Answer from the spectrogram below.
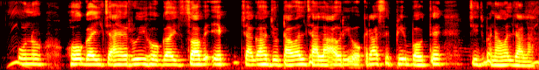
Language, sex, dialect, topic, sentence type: Bhojpuri, male, Southern / Standard, agriculture, statement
